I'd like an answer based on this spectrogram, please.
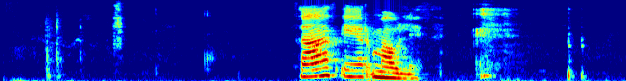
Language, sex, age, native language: Icelandic, female, 40-49, Icelandic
